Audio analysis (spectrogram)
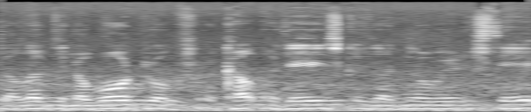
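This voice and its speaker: Noticeable background noise accompanies a man speaking at a medium pitch with fairly even intonation. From Scotland. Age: 60s. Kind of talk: interview answer. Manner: casual, conversational.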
